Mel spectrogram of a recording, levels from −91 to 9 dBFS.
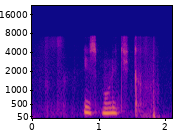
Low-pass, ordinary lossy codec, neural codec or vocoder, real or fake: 7.2 kHz; none; codec, 16 kHz in and 24 kHz out, 0.9 kbps, LongCat-Audio-Codec, fine tuned four codebook decoder; fake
